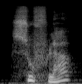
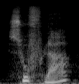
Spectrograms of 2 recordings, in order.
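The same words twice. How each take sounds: The two takes are said the same way.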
